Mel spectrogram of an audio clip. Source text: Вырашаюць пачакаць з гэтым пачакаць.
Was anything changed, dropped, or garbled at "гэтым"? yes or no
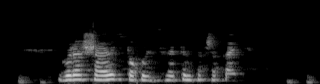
no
